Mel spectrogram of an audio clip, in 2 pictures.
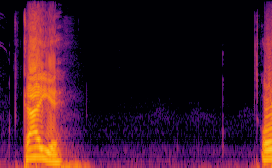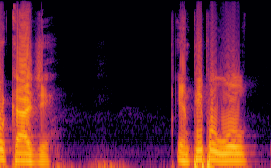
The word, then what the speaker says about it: calle: The L is pronounced like the English yeah, calle, calle. In Spain, it was formerly pronounced as l. And some conservative older speakers still use this pronunciation, calle, calle. We can also mention that in Argentina, they say sh. So if you hear someone saying calle, that person is from Argentina.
